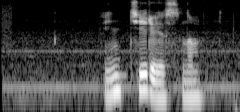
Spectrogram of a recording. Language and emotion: Russian, neutral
